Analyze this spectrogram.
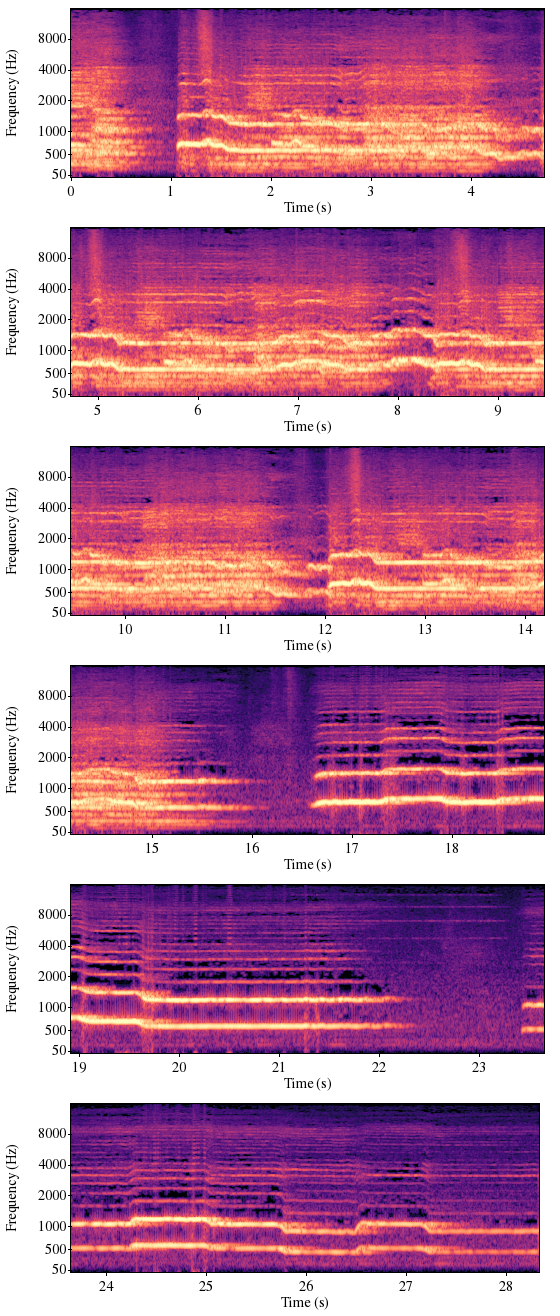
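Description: Kachin choir singing a cappella in several parts. About two-thirds of the way through it thins to a single high melody line, sung in two phrases with a short pause between them. The last phrase fades away at the end.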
